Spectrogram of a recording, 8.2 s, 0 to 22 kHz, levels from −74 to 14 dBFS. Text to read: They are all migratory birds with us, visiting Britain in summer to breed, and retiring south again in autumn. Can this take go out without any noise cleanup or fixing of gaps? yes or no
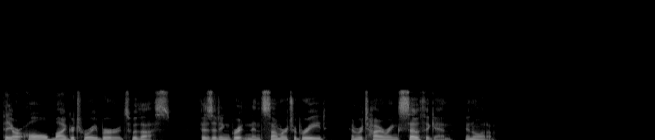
yes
